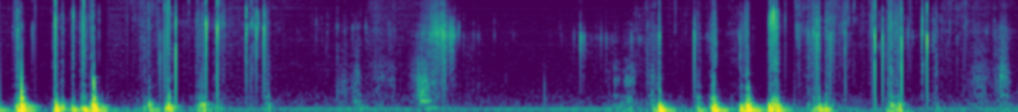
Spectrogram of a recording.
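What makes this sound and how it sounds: A wooden-handled metal ear pick scratches slowly inside the canal of a soft silicone ear mounted on a hollow white binaural microphone body. Irregular bursts of close, muffled thumping and scraping are heard, deep and boomy with only faint bright rustle, separated by near-silent pauses over a steady low hum.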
